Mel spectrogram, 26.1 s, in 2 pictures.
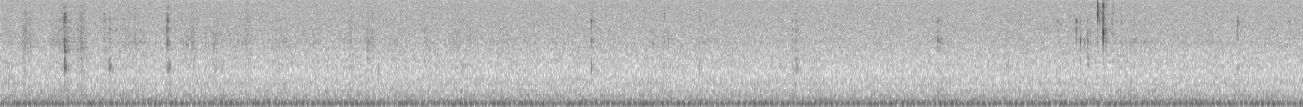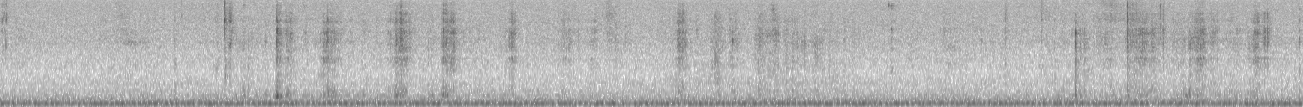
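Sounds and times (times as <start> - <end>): steady low hum: 0.0 - 26.0
chewing clicks and crunches: 0.2 - 2.6, 10.6 - 11.2, 12.4 - 13.2, 15.2 - 19.1, 19.8 - 21.3, 23.0 - 26.0.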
